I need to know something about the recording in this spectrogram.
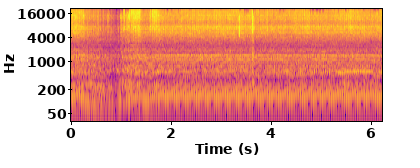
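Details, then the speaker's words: Troy-Bilt Mustang XP zero-turn mower engine stumbles unevenly for a second on start, then settles into a steady even run; hard starting, cause unconfirmed, possibly bad battery cable connection. "did have a little bit of problem starting when I don't think it's any of the above honestly."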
